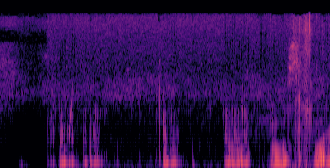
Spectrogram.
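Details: Sleeping cat's stomach growling: low, irregular gurgling rumbles in several short bursts (borborygmi).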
